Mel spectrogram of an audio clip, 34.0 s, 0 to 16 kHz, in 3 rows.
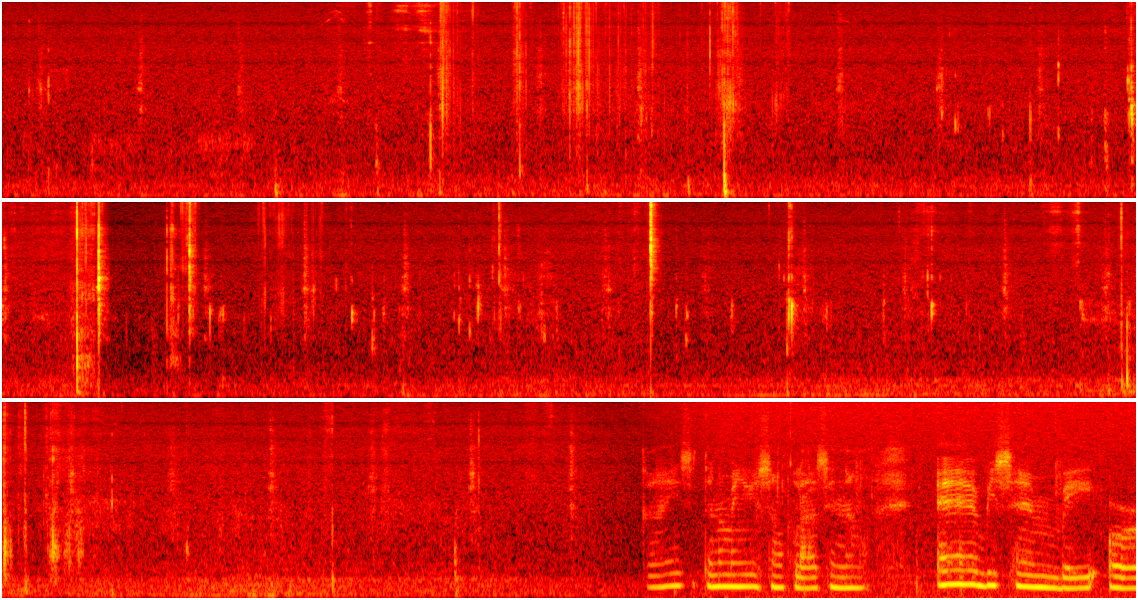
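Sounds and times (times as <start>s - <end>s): chewing and biting: 4.2s - 7.9s, 13.0s - 20.8s.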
